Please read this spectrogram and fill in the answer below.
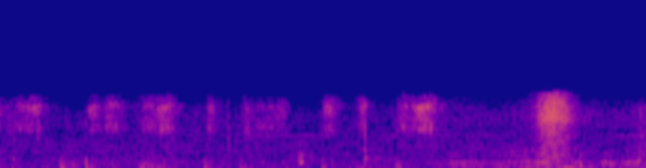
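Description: Marker writing on a whiteboard: a run of short, faint strokes, with a brief louder rustle about three and a half seconds in.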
